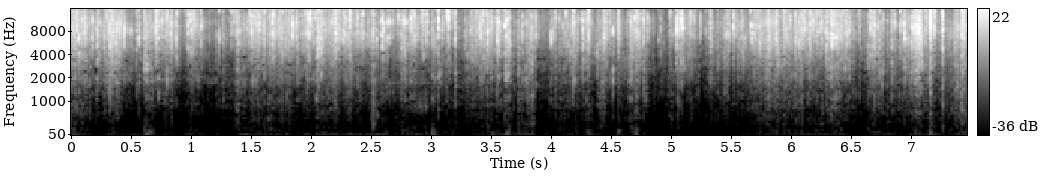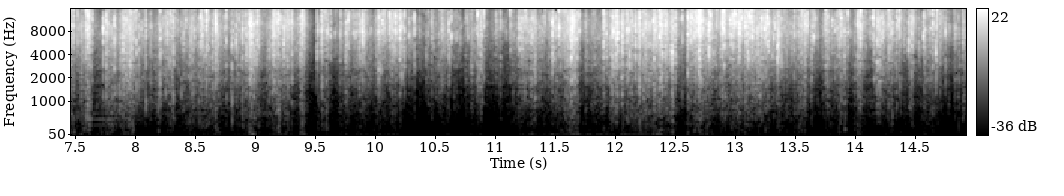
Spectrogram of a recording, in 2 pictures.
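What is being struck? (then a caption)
Maple leaves. Handfuls of dry, brittle brown maple leaves are crushed and crumpled between gloved fingers close to binaural microphones, with more loose leaves lying on a chessboard below. A dense, continuous bright crinkling and crunching runs through the whole clip at a fairly steady level, with almost no low end.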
